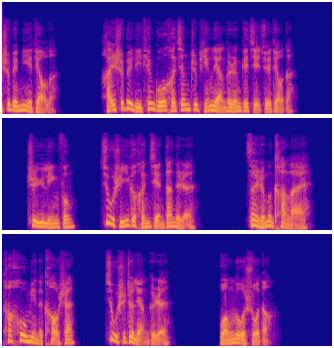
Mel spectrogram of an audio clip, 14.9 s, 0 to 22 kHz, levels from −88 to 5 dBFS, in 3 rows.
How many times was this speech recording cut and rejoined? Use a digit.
1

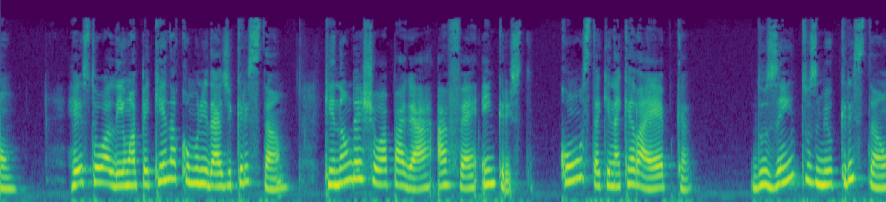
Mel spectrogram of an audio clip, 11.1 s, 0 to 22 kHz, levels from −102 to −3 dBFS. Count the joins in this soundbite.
1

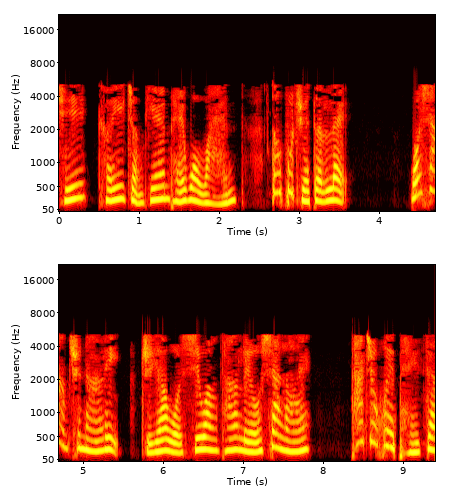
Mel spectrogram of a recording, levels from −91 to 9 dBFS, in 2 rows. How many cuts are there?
1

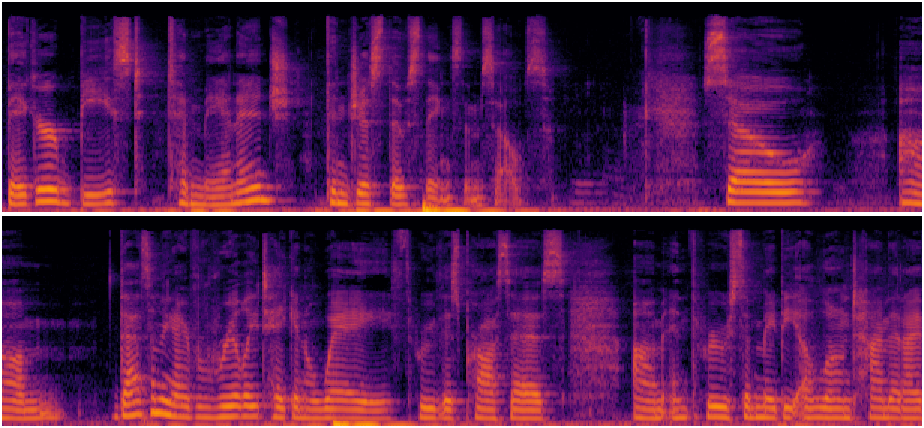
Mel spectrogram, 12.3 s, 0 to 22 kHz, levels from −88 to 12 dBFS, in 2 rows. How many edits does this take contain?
0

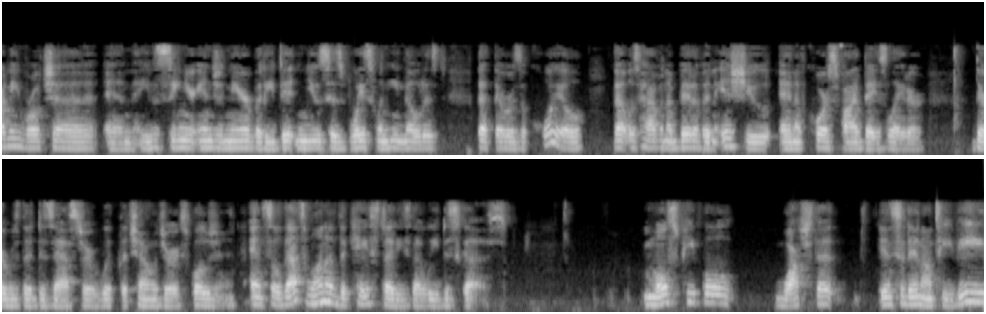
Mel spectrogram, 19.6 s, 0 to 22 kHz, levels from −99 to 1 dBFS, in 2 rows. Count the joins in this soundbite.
2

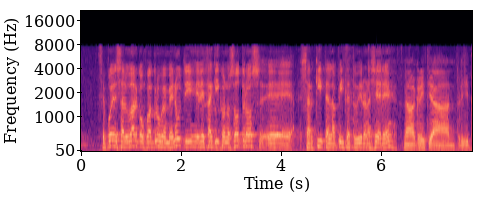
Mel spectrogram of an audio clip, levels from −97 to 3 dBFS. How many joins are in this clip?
1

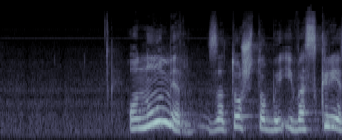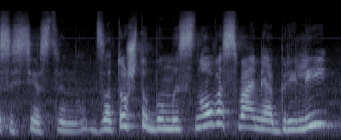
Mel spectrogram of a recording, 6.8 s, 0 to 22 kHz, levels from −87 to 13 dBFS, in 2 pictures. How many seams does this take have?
1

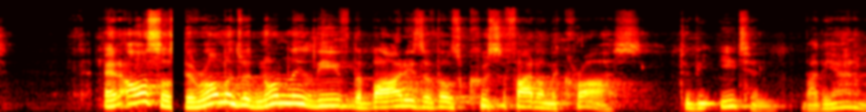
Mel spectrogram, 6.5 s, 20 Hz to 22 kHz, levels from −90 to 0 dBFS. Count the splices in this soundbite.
1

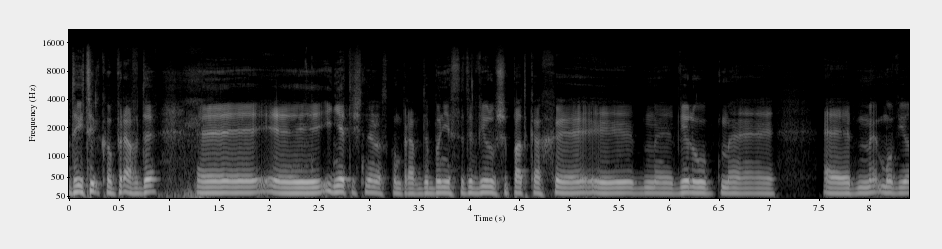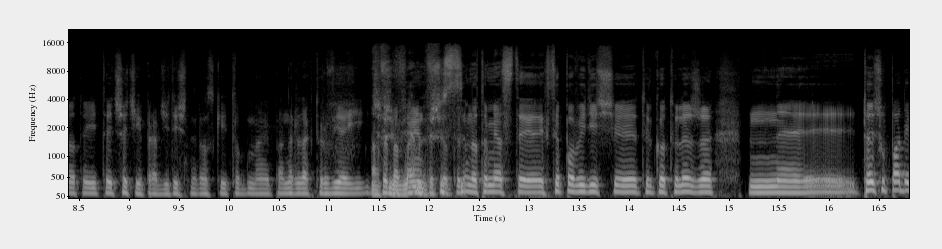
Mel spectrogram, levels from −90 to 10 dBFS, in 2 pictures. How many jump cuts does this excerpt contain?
1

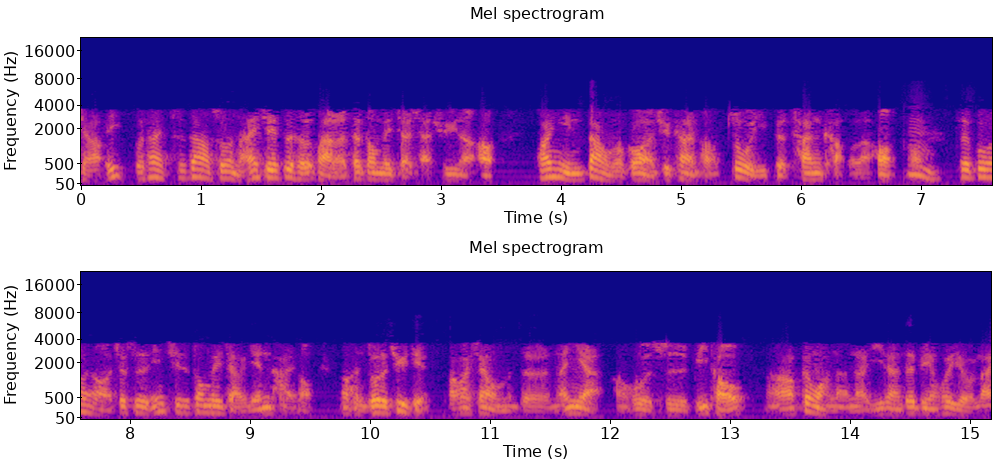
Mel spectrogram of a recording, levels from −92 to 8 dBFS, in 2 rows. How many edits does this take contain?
3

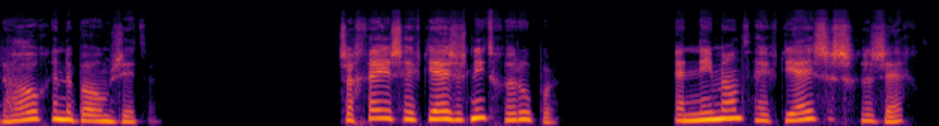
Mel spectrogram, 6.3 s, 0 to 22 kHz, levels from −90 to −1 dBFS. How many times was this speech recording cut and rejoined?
0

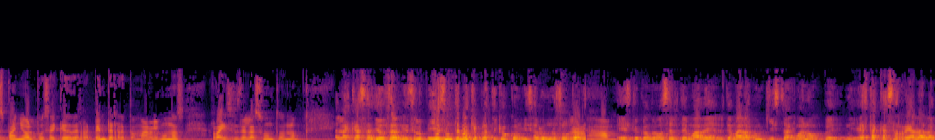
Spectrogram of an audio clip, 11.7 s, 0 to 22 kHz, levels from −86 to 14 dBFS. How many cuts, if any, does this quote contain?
3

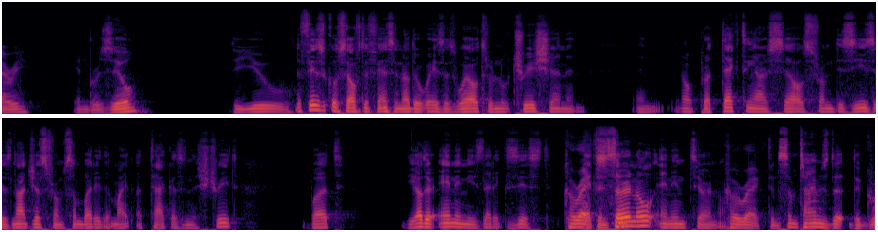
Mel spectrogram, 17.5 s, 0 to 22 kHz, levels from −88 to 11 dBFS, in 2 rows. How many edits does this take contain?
1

